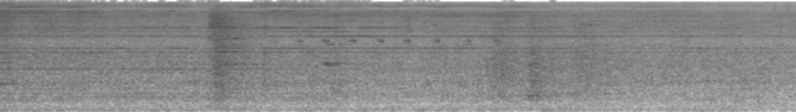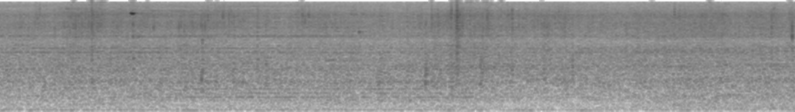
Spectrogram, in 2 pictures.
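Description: Freight train of tank cars rolling away on the rails, a steady wheel-and-rail noise slowly fading, briefly louder a few times.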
